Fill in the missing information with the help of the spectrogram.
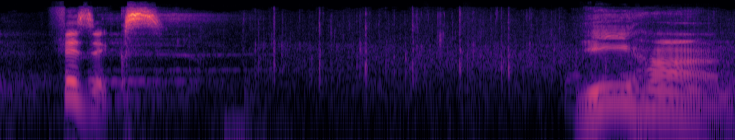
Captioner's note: audience cheering and applauding throughout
